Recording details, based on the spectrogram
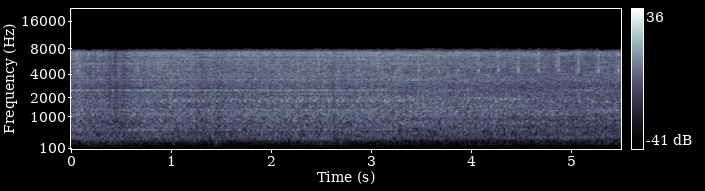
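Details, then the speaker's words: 2005 Kia Sorento V6, not cold start; steady idle with a faint light ticking about three or four a second, source unclear, owner suspects the alternator; clicking noise at idle. "if you can hear that don't I don't have a fa clue what it is if you know let me know listen I don't know where it's coming from I think it's coming from in here somewhere I think it's probably the alternator"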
